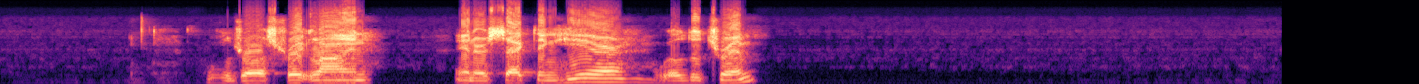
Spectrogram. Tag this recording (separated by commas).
Speech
